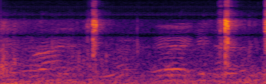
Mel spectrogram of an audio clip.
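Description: Gunfire at a pistol match: a few sharp shots at uneven intervals, about a second or less apart. None are fired by the shooter on camera.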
